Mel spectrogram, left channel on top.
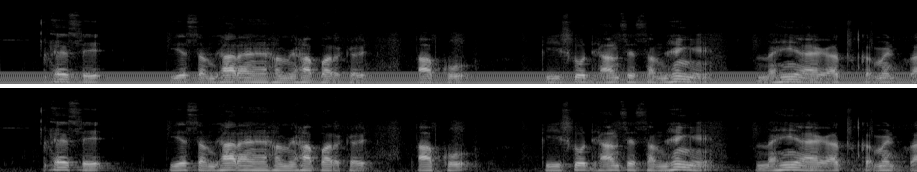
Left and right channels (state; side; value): noise; left; hum, 8 dB below the sound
